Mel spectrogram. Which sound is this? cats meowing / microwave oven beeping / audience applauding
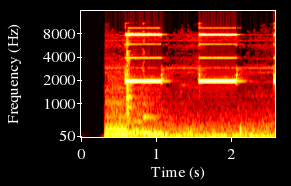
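microwave oven beeping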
